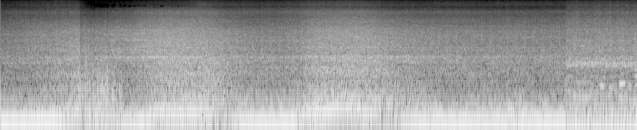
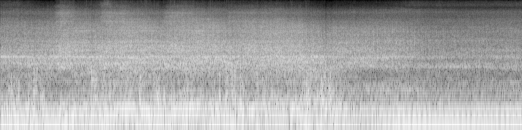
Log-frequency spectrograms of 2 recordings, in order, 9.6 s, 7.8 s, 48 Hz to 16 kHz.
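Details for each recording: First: Barn-find 1966 Ford Thunderbird V8 idling after cleaning the cylinder 8 plug that hadn't been firing: deep idle with slightly uneven beat, still a little rough, slight lifter tick, after a 125-mile drive. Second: 1966 Ford Thunderbird V8 barn find, sat about 32 years, on day three of a Route 66 trip after about 125 miles: after cleaning a plug it fires on all eight cylinders, still slightly rough with a faint lifter tick; normal running.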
